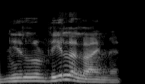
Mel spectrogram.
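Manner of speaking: put-on quick, light, slight German accent. Retelling how Hans would call about his car, in Hans Wesky's German accent. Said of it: "with his little German accent".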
